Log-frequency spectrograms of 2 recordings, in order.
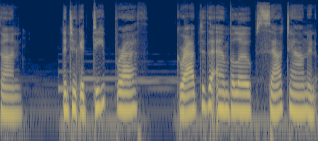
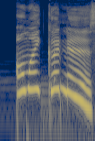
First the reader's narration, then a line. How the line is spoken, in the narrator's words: she exclaimed out loud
